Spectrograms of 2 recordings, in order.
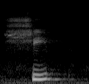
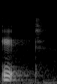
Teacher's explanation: in high front we have long e as in sheep and short I as in it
